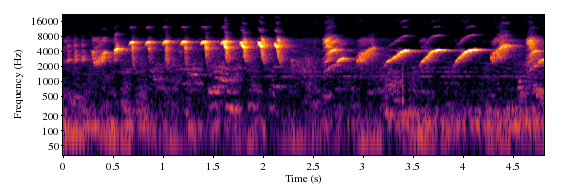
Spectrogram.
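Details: Full 'gacoran' song of a trained long-tailed shrike: a rapid series of sharp high chips, about a dozen, then a run of clear rising upslurred whistles, all loud and close.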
